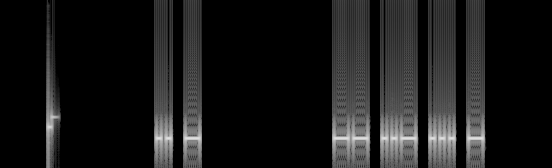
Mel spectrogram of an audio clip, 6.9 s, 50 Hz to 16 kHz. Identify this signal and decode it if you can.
Morse code, heard as a keyed tone, about 21 wpm, 700 Hz. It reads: IT MUST
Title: 4x Word-Spacing - Sentences from Top 500 Words - 20wpm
